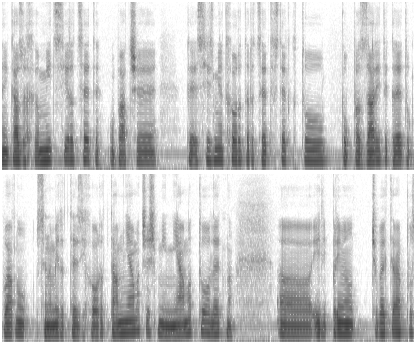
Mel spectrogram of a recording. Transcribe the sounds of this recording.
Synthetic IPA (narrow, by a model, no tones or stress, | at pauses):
nikazvəxəmit̪siɾɐt̪sɛt̪ɛobat͡ʃɛ | kɐd̪ɛsɛizmij̪ət̪xɔɾət̪əɾɐt̪sɛt̪ɛ̥slɛt̪kɐ̥t̪ɔpopɐzaɾit̪ɛkɐd̪ɛt̪oɡlˠavnosɛnɐmiɾət̪ːɛzixɔɾət̪amnʲamət͡ʃɛʃminʲamət̪oɐlɛt̪nə | ḭlipɾimɛɾno | t͡ʃovɛk̚t̪ɾʲavəpo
